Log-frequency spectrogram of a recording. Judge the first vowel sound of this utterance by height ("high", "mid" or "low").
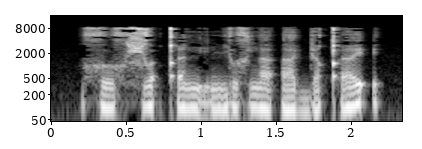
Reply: mid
